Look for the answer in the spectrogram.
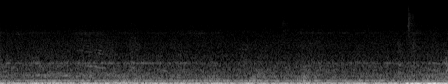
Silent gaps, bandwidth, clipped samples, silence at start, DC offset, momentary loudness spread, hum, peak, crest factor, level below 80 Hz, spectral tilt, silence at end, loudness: none; 5.2 kHz; under 0.1%; 0 s; under 0.1%; 3 LU; none; -6 dBFS; 16 dB; -26 dBFS; -7.5 dB/octave; 0 s; -33 LUFS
